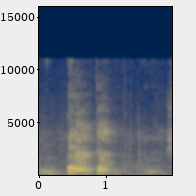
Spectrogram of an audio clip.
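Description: A person coughing: one loud cough about half a second in, followed by quieter sound until speech resumes.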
